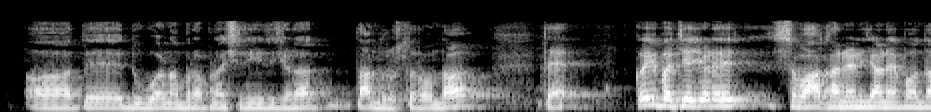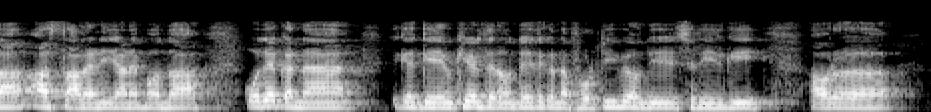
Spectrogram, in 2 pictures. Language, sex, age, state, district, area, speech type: Dogri, male, 45-60, Jammu and Kashmir, Samba, rural, spontaneous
